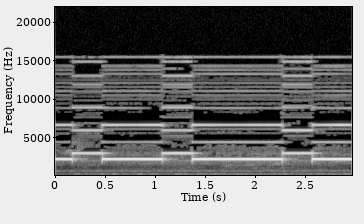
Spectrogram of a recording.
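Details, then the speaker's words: LG Smart Inverter washing machine control board, no display and won't start, after unplugging and replugging then pressing power: high beep changing tone in uneven repeating pattern with LEDs already lit; abnormal, control chip and LEDs failed. "teman-teman dengarkan ada kejanggalan ini enggak normal. Nah, ada kejanggalan, Teman-teman."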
